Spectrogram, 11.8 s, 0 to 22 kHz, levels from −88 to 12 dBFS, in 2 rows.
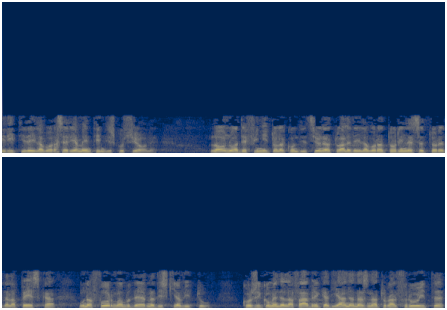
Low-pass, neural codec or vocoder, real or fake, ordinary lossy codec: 5.4 kHz; none; real; none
